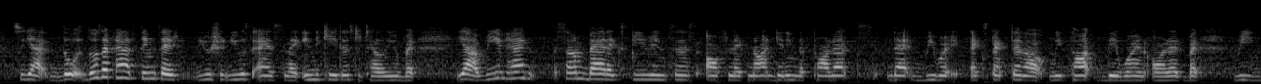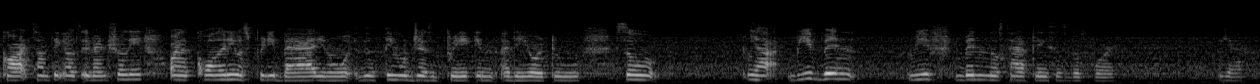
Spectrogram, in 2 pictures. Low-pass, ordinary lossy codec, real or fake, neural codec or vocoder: 7.2 kHz; none; fake; codec, 16 kHz, 16 kbps, FreqCodec, larger model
